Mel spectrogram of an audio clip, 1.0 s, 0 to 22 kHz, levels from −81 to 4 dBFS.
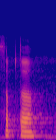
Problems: none marked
